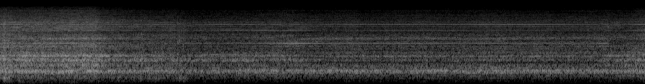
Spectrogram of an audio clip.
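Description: Craft heat tool blowing steadily, a hiss of air over a motor whine, drying wet watercolour paint on card.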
